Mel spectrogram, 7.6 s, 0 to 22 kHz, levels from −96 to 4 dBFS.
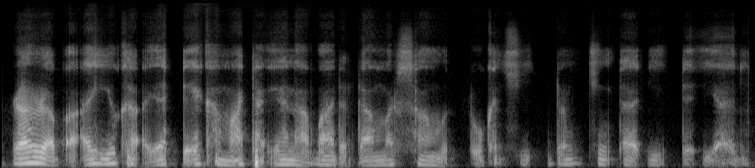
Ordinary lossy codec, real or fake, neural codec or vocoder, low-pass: none; fake; autoencoder, 48 kHz, 32 numbers a frame, DAC-VAE, trained on Japanese speech; none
